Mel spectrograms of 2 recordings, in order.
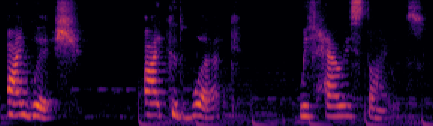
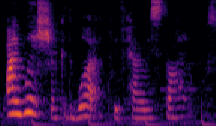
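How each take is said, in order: First: The sentence is said at a slower pace. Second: The sentence is said at a faster pace.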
